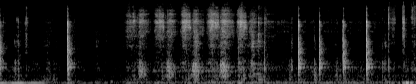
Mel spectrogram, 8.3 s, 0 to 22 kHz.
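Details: RockShox Sektor Silver TK Solo Air 140mm fork pumped: sharp dry clicks as the spring-side (left) inner tube, with about 1 mm vertical play (perhaps a worn seal), is forced up by friction and strikes the top cap.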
